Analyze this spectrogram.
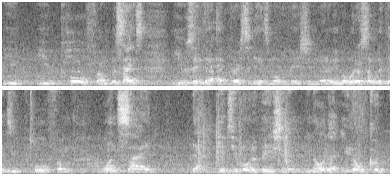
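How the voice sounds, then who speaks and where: A man's voice: medium pitch, fairly even intonation, normal speed. A man co-hosting a casual interview, asking long, rambling, loosely built questions. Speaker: co-host. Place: studio. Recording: roomy, distant mic, noise.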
